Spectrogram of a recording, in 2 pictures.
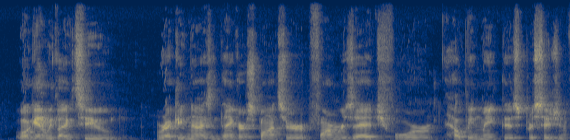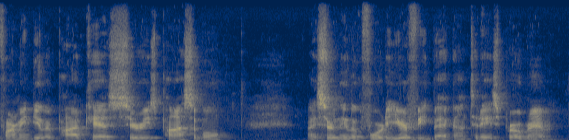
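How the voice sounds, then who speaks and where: A man speaks with an ordinary speaking voice at a medium pitch. His pace is moderate and his intonation fairly even. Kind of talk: scripted narration.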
